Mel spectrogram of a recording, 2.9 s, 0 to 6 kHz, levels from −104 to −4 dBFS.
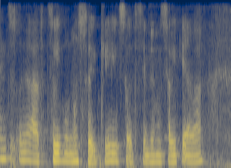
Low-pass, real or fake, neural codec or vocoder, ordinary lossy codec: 5.4 kHz; fake; codec, 24 kHz, 1.5 kbps, HILCodec; none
